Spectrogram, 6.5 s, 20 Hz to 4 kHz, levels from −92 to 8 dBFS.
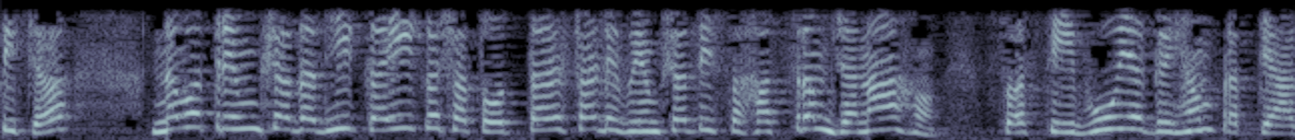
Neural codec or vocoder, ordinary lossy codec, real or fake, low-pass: none; none; real; 3.6 kHz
